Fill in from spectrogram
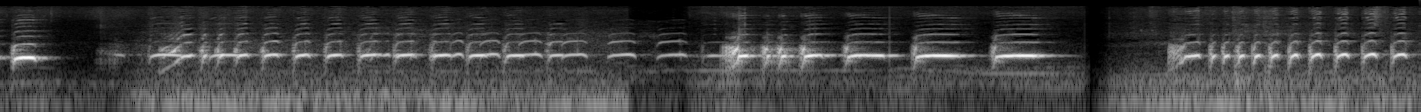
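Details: Local zebra dove in a compilation of varied calls meant to lure other doves into answering. Rapid strings of hooked, cooing notes in bursts, broken by short pauses near the third and fifth second, over a faint low rumble.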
